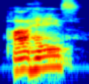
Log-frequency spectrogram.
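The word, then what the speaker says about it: Pagés: Got a light blue sparkle Andy Pahes. Pahes. some y'all corrected me last time I butchered his name and a Tristan Casus for the Red Sox.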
